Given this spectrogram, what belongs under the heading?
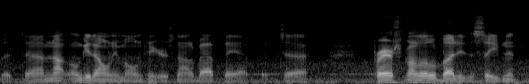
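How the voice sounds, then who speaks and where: This farm livestreamer speaks fast in a bass voice, his East Texas accent clear as he chats casually outside. The middle-aged man keeps things folksy and relaxed, addressing his animals and his audience alike while faint outdoor sounds drift in.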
